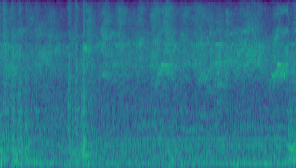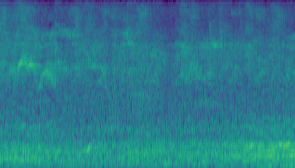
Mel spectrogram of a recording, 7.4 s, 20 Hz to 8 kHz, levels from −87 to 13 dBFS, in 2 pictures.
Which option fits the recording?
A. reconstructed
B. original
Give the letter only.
A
